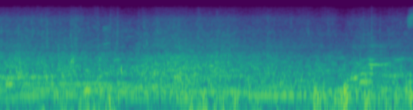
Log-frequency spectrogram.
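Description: A boat motor drones steadily under rushing water and wind, with faint voices in the background, on a tour at Caramoan in the Philippines.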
